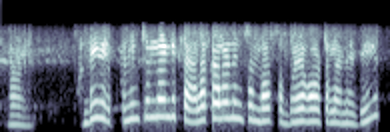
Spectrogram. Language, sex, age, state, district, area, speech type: Telugu, female, 45-60, Andhra Pradesh, East Godavari, rural, conversation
